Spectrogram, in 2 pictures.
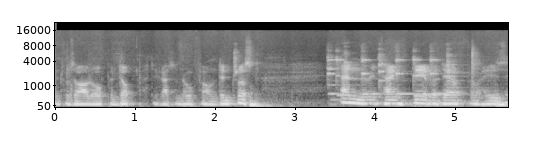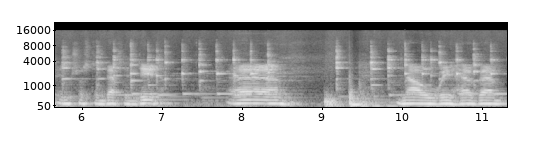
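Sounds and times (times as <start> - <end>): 
speech: 0.1 - 2.7, 3.4 - 7.2, 7.8 - 11.3
mobile phone ringtone: 3.4 - 11.3.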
